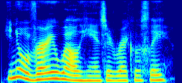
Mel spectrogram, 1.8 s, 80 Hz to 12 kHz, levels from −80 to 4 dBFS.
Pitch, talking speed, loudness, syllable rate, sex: 215 Hz, 230 wpm, -17 LUFS, 7.3 syllables/s, female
